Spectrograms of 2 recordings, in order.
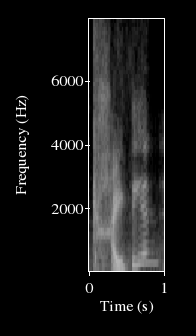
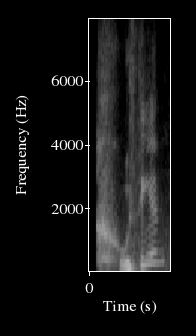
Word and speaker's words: Scythian: Scythian is pronounced Kythian. And the Y should be pronounced a bit like a U. So it's a Kuthian.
